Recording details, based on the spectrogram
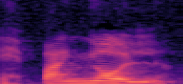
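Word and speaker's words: español: E o N, que é esse N com a virgulídea, se pronuncia como o nosso NH. Então, espanhol, ok?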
